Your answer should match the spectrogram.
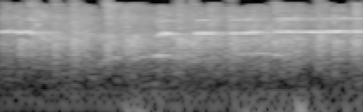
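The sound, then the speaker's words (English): Steady audience applause welcoming back guest Mark Murphy, a dense wash of many hands clapping at an even, sustained level for the whole stretch, with a faint high whistle-like tone running through it. “Big round of applause for Mark Murphy with us.”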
